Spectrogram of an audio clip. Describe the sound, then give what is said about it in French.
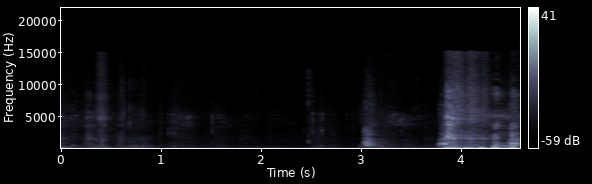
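A dog barks in short bursts, one early, then a sharper bark and a louder volley of barks at the end, with quiet background sound and faint voices between. “Le chien est jaloux.”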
